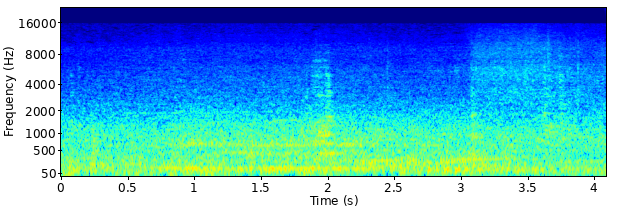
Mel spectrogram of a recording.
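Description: A steady low mechanical hum, like an engine running in the background, with a faint light tick about halfway through as a game hen is set into a wire rack on the grill.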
